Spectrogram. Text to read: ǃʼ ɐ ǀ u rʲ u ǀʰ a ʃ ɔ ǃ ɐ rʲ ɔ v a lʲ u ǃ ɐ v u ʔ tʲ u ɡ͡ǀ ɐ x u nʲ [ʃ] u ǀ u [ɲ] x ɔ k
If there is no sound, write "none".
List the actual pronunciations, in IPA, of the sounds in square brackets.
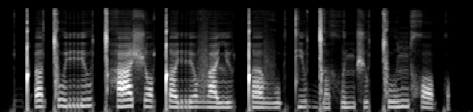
ʃ, ɲ

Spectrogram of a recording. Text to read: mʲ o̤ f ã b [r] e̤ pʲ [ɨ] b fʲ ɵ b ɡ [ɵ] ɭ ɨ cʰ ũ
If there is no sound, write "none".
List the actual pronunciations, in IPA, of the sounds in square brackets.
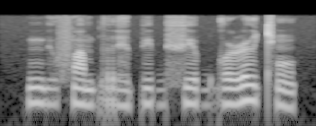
r, ʉ, o

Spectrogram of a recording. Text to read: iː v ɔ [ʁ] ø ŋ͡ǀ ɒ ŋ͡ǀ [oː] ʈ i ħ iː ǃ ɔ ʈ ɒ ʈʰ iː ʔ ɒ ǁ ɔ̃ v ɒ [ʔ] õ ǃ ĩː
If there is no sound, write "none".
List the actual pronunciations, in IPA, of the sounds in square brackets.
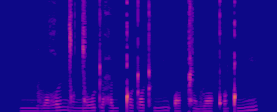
ʁ, oː, qʼ

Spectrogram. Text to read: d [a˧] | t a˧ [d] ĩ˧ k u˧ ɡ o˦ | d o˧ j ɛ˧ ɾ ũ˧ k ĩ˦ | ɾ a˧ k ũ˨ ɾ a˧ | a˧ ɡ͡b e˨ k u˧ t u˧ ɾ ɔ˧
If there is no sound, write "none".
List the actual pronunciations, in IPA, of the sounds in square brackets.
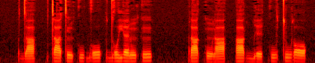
a˧, t

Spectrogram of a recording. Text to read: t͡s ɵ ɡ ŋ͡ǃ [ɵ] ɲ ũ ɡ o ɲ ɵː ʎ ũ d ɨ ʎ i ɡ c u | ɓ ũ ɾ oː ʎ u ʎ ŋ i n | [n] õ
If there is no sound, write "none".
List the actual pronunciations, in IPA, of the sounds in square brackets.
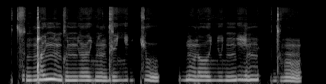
ɵ, dʱ

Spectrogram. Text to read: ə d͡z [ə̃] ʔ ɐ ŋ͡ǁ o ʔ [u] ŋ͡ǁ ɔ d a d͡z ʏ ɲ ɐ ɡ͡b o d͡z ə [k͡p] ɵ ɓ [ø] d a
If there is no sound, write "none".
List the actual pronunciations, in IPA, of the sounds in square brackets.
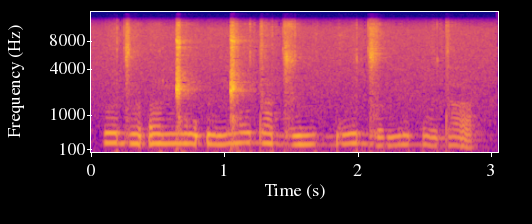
ə̃, ʏ, ŋ͡m, ɵ

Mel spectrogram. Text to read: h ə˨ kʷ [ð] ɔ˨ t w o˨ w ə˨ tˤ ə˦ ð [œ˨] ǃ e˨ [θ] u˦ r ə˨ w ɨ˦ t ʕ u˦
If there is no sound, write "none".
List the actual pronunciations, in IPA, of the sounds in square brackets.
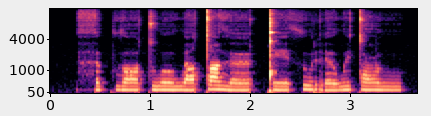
ð, œ˨, θ

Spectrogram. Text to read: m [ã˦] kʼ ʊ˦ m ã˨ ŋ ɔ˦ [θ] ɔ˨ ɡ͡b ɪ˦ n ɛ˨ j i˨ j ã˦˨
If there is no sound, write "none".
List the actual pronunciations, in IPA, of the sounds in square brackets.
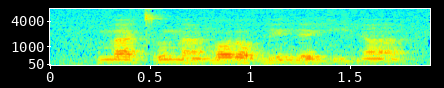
a˦, ɾ

